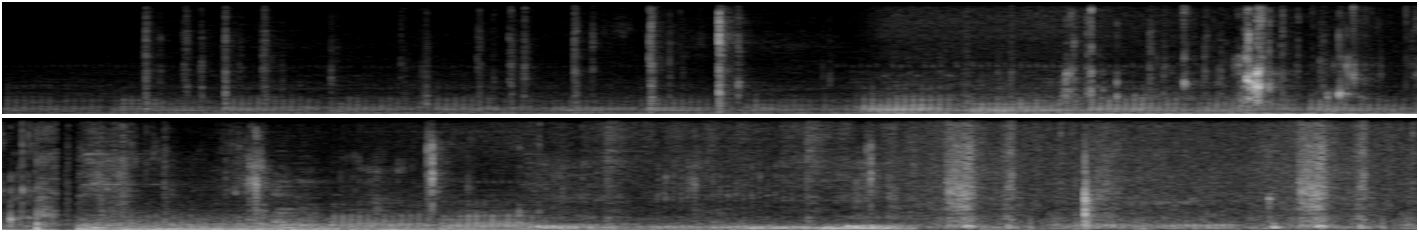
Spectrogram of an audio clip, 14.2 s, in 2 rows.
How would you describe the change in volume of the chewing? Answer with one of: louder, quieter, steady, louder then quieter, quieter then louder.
quieter.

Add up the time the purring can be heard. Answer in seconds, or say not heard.
14 s.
